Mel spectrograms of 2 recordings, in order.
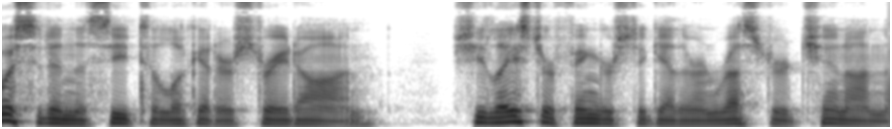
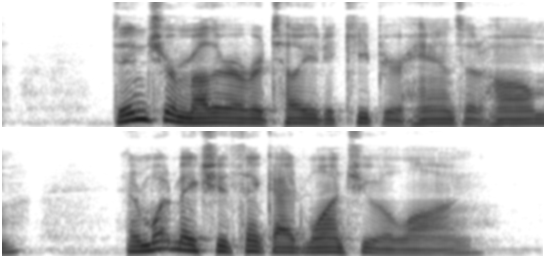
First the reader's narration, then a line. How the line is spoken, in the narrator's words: laughed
